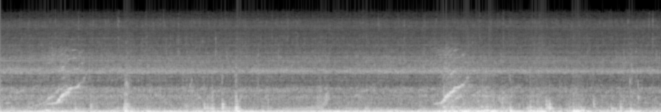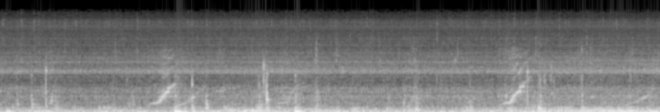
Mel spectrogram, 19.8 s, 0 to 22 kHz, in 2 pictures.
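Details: Humpback whale singing off Hakohama, east of Chichijima, on 21 February 2021, recorded underwater with a GoPro 7 beside a stopped boat: rising upsweeps from low to mid pitch recur about every five seconds over constant low water and hull rumble.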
